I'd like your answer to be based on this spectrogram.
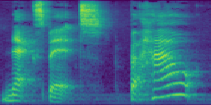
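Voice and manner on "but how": higher, theatrical birthday speech delivery; speech reading. Acted. Podcaster reading out a birthday speech, performed oratory. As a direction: deliver it to the room as a rousing speech.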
